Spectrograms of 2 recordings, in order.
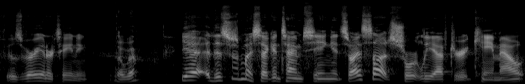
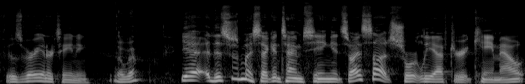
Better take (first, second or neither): second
